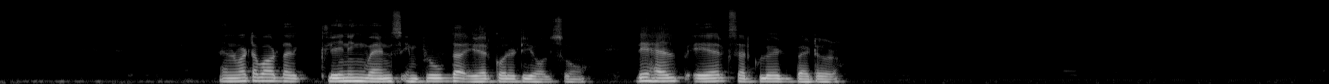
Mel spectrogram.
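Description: From 4.25 to 6.76 s, after "cleaning vents", the treble dulls and a gritty noise rises. It clears before "air circulate better". It returns from 10.28 to 11.62 s. Both are a Bluetooth SBC bit pool drop. The encoder starved the upper sub-bands of bits and quantised the rest coarsely, which fits a bit pool cut to about 78 kbps.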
